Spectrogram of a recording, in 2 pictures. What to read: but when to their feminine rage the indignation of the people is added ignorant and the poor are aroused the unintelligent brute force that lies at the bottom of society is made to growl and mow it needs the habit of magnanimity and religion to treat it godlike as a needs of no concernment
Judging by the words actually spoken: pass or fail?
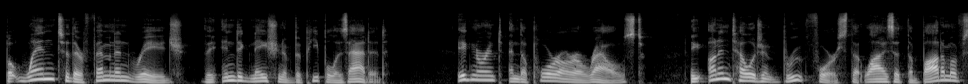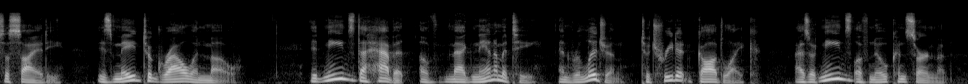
pass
